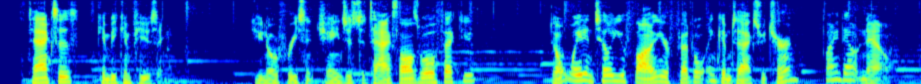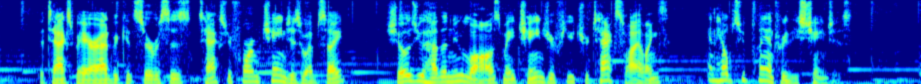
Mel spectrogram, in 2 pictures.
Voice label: PSA EN; 44secs; Tax Changes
